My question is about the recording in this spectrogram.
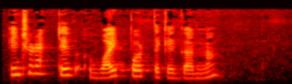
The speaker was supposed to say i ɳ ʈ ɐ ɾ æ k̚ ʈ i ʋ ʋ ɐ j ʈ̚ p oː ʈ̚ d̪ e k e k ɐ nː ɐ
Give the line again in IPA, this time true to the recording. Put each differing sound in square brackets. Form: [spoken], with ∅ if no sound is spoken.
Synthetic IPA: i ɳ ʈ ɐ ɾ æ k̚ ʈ i ʋ ʋ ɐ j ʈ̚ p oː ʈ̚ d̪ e k e [ɡ] ɐ nː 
